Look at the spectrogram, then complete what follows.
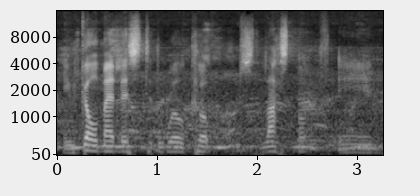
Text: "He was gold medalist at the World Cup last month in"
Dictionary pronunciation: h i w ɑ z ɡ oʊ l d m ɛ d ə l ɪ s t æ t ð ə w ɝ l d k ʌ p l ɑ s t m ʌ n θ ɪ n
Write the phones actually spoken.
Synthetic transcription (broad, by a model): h w ɑ z ɡ oʊ l d m ɛ d l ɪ s t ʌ ð ə w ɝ l d k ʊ p l ɑ s t m ʌ n θ ɪ n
